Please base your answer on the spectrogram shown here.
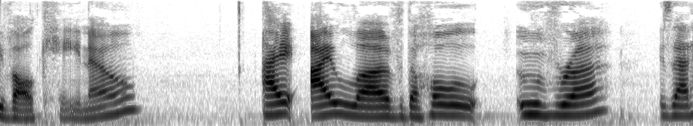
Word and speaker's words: oeuvre: I love the whole oeuvre.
